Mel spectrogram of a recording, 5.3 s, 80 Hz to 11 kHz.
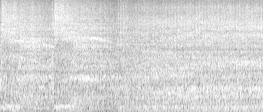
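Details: Cummins 8.3 (505 cid) diesel in a Hyster, just refitted with a larger HX55 turbo with 11 cm housing, intake not yet plumbed: catches and settles into a steady, even idle with a strong rush of air; runs clean and healthy.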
